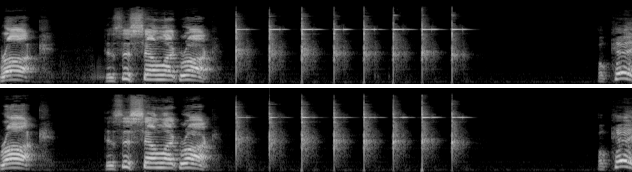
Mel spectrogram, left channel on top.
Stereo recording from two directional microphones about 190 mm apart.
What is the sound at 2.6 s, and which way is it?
Hammer, 5° right (ahead or behind).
